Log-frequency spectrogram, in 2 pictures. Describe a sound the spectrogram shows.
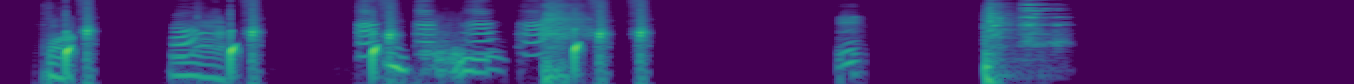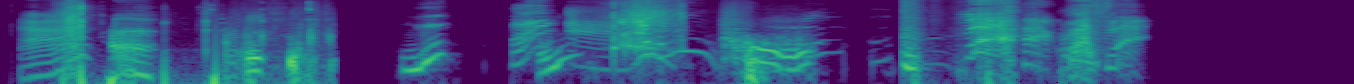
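A cartoon cat makes squeaky cartoon voice sounds and grunts.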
